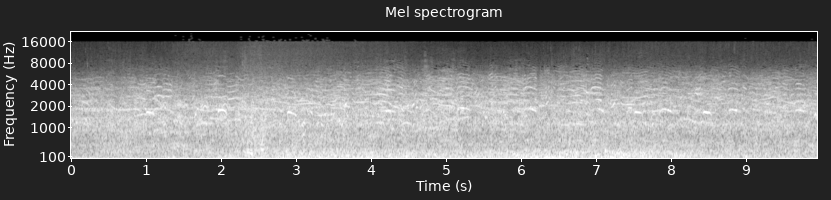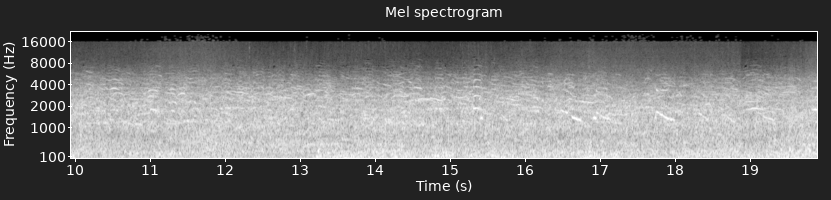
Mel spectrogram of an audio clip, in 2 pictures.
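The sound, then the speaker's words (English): A dense chorus of seabird calls from gulls, petrels and kittiwakes, with growls of murres, honking and squawking cries overlapping continuously, over a steady roar of waves crashing against rocks at a nesting site on Great Island off Newfoundland in the North Atlantic, recorded by Lang Elliott, loud throughout. “As waves crashed against the rocks, Lang Elliott captured the calls of gulls, petrels, and kittiwakes, and the growls of muirs.”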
